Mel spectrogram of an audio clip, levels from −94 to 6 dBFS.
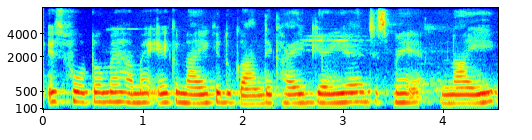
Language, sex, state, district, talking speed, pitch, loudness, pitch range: Hindi, female, Chhattisgarh, Raipur, 170 wpm, 220 Hz, -14 LUFS, 210-230 Hz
